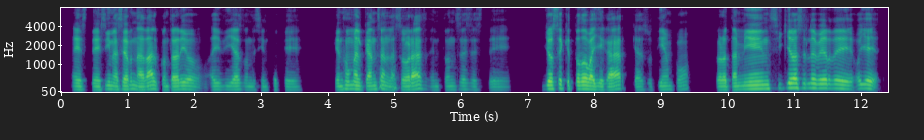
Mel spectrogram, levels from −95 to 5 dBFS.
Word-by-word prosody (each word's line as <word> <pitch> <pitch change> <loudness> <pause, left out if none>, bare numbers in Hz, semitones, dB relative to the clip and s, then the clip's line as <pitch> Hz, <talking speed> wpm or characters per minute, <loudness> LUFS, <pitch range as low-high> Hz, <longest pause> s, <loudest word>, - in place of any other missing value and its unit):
este, 110 -1 -3
sin 125 +3 -5
hacer 115 +3 +1
nada, 105 -2 +2
al 130 -2 +1
contrario, 110 -3 -1
hay 110 +1 -5
días 115 0 -4
donde 105 -1 -15
siento 105 +1 -18
que 100 -1 -13 0.5
que 110 - -4
no 130 +3 -3
me 130 -1 +3
alcanzan 120 +2 -1
las 105 - -10
horas. 115 +4 +1
Entonces, 110 +2 -15
este, 100 -1 -18 0.5
yo 130 0 +5
sé 145 +3 -1
que - - -6
todo 130 0 +4
va 115 - +7
a - - +5
llegar, 110 +4 0
que 100 - -10
a 105 - -10
su 105 0 -25
tiempo, 115 +2 -10 0.4
pero 110 0 -1
también 125 +5 +2
sí 145 +1 -17
quiero 165 +2 +4
hacerle 160 0 0
ver 150 0 +3
de: 135 -3 +1
"Oye, 140 -1 0
115 Hz, 185 wpm, -23 LUFS, 110-130 Hz, 0.5 s, va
